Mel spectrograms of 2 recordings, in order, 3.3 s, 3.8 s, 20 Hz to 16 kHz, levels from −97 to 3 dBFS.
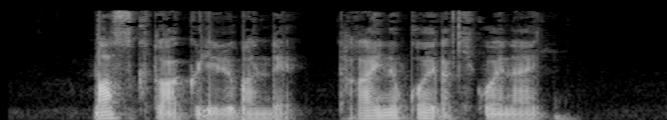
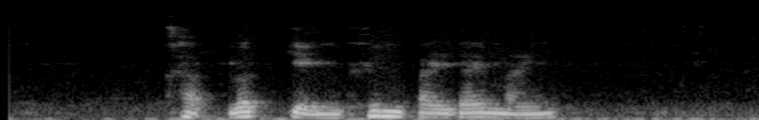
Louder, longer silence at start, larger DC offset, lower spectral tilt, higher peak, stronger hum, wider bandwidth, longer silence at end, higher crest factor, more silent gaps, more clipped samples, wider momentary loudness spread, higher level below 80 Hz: about the same, -26 LUFS vs -28 LUFS; second, 0.45 s vs 0.75 s; neither; second, -5.5 dB/octave vs -12 dB/octave; first, -2 dBFS vs -12 dBFS; neither; first, 11.5 kHz vs 4.2 kHz; first, 0.55 s vs 0 s; first, 24 dB vs 16 dB; neither; neither; about the same, 9 LU vs 8 LU; first, -40 dBFS vs -50 dBFS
